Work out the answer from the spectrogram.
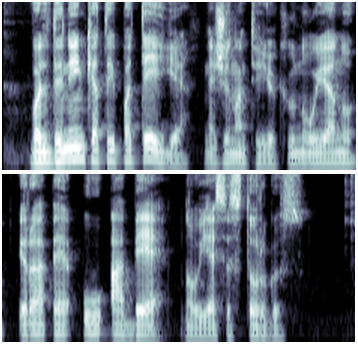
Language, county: Lithuanian, Vilnius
